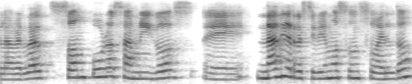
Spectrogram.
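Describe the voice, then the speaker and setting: The voice has a bright, sharp tone, fairly even intonation, and a fairly slow pace. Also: woman. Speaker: basketball referee and sports association organizer. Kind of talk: interview.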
